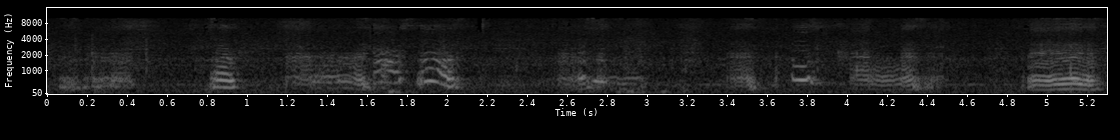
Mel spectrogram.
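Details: Several six-day-old puppies in a litter, recorded in April 2008, giving short high whimpers and squeaky yips in scattered bursts with quiet gaps between, some calls wavering upward.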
